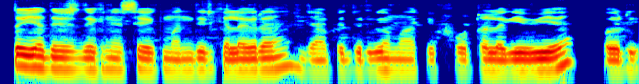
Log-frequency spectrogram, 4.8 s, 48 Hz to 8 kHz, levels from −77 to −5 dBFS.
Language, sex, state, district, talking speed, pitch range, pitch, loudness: Hindi, male, Chhattisgarh, Raigarh, 265 wpm, 105-115 Hz, 110 Hz, -18 LUFS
